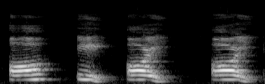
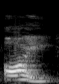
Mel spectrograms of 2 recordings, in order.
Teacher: ओ आप स्टार्ट नीचे से करेंगे लेकिन जीभ ई तक आते आते ऊपर चली जाएगी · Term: क्लोजिंग डिप्थोंग्स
